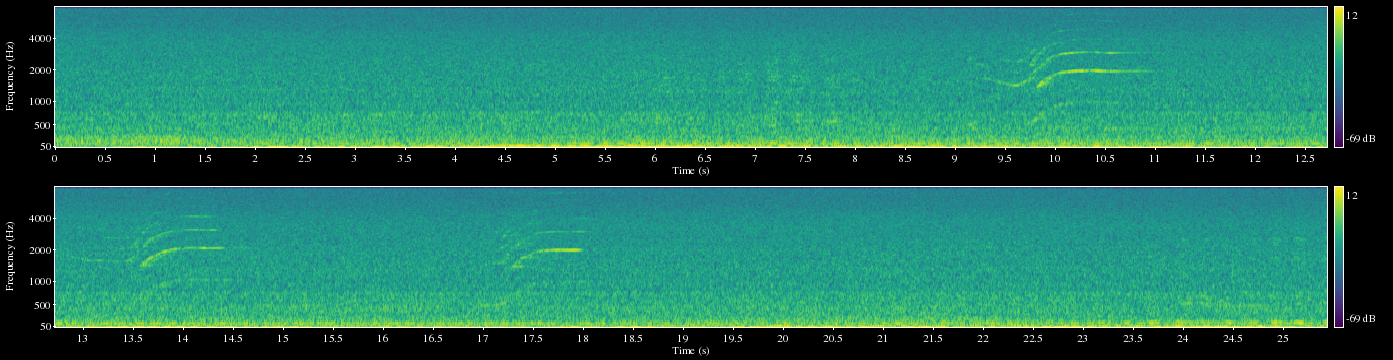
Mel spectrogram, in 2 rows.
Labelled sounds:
9.3	10.7	humpback whale, 1.3 to 3.0 kHz
13.0	13.2	humpback whale, 1.5 to 1.7 kHz
13.6	14.4	humpback whale, 1.4 to 4.2 kHz
17.4	18.0	humpback whale, 1.6 to 3.0 kHz

